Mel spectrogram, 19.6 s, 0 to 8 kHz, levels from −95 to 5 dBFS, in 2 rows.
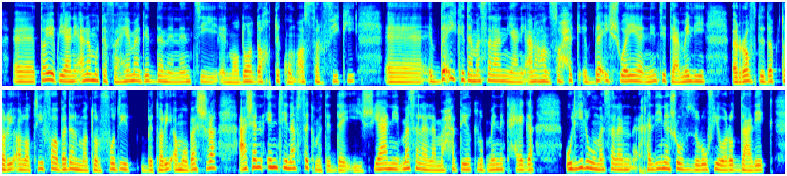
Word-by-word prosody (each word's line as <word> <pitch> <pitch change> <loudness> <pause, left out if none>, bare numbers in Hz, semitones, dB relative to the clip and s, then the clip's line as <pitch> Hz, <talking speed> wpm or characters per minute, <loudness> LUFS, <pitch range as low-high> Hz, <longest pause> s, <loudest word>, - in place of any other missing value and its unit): آآ 175 0 +1
طيب 225 +5 +3
يعني 185 -1 +2
أنا 220 +2 +3
متفهمة 195 -1 0
جدًا 195 0 -2
إن 160 -3 -2
أنتِ 175 +2 -4
الموضوع 165 0 -2
ضاغطِك 175 +1 -3
ومأثّر 175 +2 -2
فيكِ. 185 +5 -8 0.5
آآ 165 -1 -1
ابدئي 275 +12 +4
كده 240 -5 0
مثلًا 195 +1 0
يعني 160 -1 -2
أنا 185 +1 +2
هانصحِك 195 +4 -2
ابدئي 205 +6 0
شوية 190 0 +2
إن 170 +1 -2
أنتِ 200 +2 -2
تعملي 185 +1 +1 0.4
الرفض 185 +3 +3
ده 185 +2 +2
بطريقة 185 -1 +1
لطيفة، 200 +5 0
بَدَل 185 +1 +2
ما 155 -2 0
ترفضي 175 +4 -2
بطريقة 160 +4 0
مباشرة، 185 +8 +2 0.3
عشان 260 +5 +4
أنتِ 260 -1 +5
نفسِك 220 0 +1
ما 165 - -3
تضايقيش. 150 0 -5
يعني 195 0 +3
مثلًا 205 -2 +1
لمّا 155 0 -2
حد 185 +3 -5
يطلب 180 -2 -2
منِّك 180 +1 -1
حاجة 175 +1 -1 0.4
قولي 200 +5 +4
له 230 -3 +4
مثلًا 180 -1 0
خلّيني 200 +4 +1
أشوف 195 -1 +1
ظروفي 175 +2 0
وأرد 160 0 +1
عليك، 160 +3 -1
180 Hz, 160 wpm, -22 LUFS, 165-195 Hz, 0.5 s, أنتِ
